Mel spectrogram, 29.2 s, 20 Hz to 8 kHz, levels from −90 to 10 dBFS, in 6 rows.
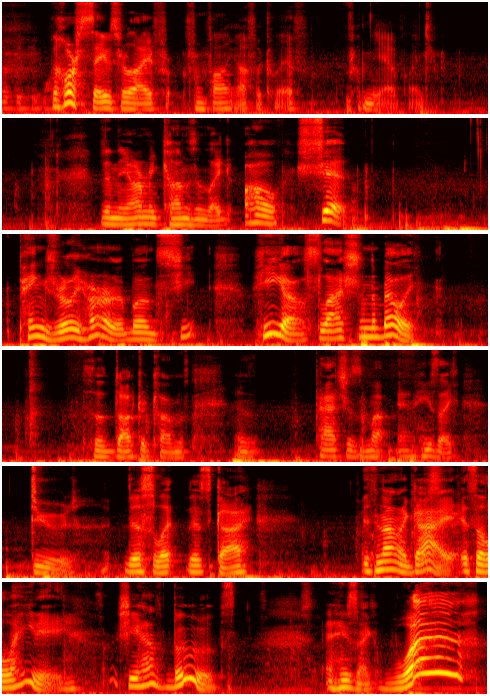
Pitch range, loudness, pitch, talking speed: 115-150 Hz, -28 LUFS, 125 Hz, 130 wpm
